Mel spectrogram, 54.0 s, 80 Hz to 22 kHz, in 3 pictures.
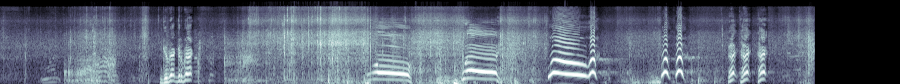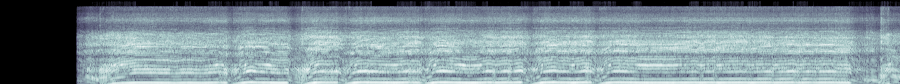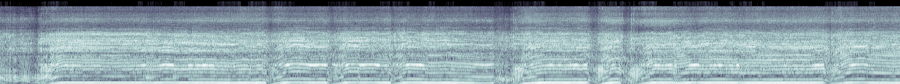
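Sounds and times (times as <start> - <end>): chainsaw running: 19.6 - 54.0.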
